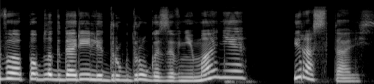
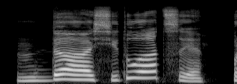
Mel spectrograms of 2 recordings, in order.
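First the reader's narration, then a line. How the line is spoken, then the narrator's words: Drawling, cat. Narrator (Russian): протянул кот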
